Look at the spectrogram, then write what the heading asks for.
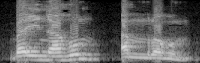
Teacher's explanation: Mim mati temu dengan hamzah. Tak dengung.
